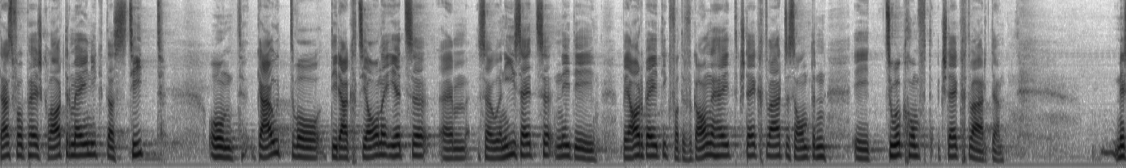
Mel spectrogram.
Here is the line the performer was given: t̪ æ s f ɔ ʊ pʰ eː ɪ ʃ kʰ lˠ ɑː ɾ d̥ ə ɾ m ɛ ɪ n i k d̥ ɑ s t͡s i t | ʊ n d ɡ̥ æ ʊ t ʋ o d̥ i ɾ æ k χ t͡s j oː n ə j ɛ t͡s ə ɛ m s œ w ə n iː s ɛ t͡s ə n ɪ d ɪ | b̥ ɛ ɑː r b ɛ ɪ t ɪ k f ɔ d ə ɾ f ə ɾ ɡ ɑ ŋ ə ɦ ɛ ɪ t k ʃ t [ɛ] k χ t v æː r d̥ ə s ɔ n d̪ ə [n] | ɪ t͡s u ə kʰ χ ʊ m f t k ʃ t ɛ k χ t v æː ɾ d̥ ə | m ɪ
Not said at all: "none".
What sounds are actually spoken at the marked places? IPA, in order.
ɛ, n

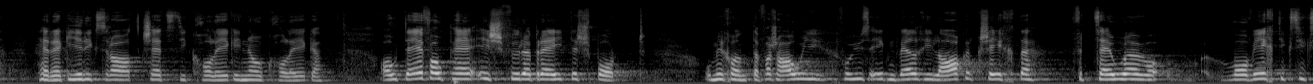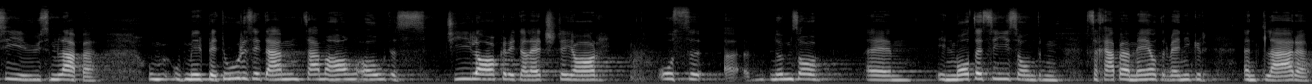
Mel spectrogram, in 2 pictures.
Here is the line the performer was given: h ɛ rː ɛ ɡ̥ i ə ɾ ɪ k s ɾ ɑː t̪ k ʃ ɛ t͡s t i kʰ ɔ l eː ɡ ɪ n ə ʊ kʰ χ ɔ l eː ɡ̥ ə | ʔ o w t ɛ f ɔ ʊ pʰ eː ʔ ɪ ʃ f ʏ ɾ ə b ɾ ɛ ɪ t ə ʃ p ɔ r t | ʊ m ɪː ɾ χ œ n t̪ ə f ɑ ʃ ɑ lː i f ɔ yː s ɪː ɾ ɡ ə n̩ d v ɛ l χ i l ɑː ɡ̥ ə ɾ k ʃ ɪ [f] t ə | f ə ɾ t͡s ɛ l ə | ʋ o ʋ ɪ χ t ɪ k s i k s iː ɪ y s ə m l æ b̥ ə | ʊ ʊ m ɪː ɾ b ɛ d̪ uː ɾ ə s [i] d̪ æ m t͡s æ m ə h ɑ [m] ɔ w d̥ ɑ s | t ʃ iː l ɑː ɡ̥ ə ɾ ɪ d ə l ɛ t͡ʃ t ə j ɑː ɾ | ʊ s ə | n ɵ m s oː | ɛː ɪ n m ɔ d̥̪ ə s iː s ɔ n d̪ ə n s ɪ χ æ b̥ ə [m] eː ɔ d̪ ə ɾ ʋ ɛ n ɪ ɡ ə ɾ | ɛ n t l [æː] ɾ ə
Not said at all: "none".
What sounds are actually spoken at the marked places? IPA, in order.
χ, ɪ, ŋ, m, æː

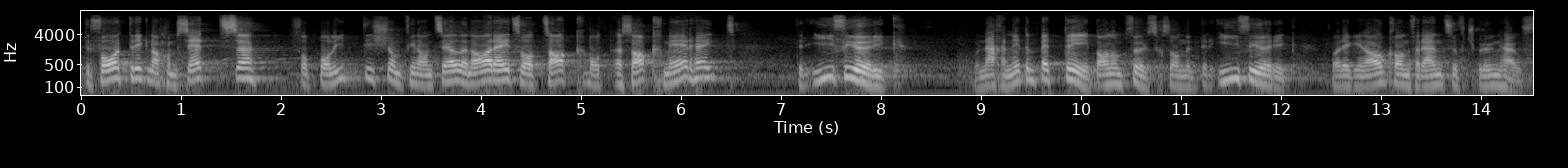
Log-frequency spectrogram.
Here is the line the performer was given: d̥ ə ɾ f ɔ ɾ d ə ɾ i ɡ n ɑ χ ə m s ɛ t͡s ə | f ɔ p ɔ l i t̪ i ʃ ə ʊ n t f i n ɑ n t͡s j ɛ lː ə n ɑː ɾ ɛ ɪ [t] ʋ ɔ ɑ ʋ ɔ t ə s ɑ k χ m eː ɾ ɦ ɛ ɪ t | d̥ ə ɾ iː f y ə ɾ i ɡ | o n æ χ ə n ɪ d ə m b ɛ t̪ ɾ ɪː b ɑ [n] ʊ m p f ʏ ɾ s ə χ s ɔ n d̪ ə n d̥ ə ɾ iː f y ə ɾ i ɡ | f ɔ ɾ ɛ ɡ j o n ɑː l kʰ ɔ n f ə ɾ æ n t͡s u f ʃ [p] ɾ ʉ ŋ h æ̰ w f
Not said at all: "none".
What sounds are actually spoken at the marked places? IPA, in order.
t͡s, n, p

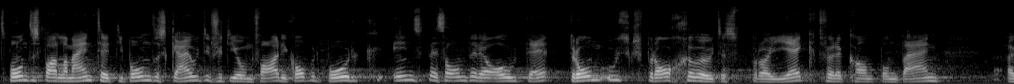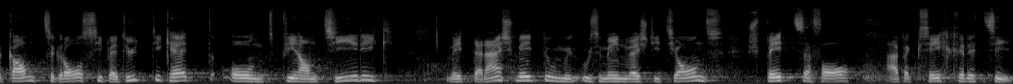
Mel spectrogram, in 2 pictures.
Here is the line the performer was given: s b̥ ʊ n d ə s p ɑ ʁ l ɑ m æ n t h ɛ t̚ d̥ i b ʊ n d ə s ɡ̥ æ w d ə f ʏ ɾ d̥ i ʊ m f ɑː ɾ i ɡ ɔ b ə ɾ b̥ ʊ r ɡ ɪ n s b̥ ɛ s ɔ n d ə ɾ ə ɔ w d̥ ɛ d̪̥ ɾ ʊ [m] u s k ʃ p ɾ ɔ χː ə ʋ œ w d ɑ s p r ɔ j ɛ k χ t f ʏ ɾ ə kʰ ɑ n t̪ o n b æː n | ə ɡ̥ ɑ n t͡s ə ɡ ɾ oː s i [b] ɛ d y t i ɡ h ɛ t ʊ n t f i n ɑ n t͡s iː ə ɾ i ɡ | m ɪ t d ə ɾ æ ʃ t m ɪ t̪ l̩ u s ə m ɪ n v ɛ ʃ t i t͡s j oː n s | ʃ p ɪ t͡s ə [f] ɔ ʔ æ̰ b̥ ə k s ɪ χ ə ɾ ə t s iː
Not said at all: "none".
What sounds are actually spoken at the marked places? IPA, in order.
m, b, f

